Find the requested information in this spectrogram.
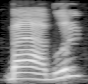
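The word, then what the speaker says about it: بابٌ: kemudian ada bahasa Arab Arabnya babun cara bacanya babun bahasa Indonesianya pintu Kemudian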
